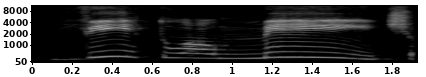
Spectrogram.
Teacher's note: o men aqui é a sílaba mais forte, então paroxítona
